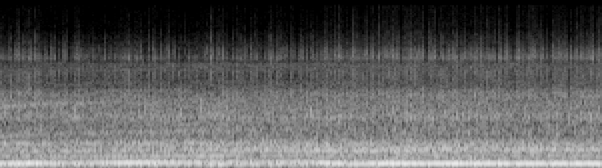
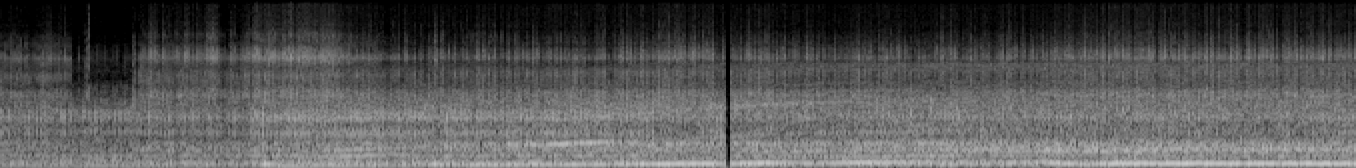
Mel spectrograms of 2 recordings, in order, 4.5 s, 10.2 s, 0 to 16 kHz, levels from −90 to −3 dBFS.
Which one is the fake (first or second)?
second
